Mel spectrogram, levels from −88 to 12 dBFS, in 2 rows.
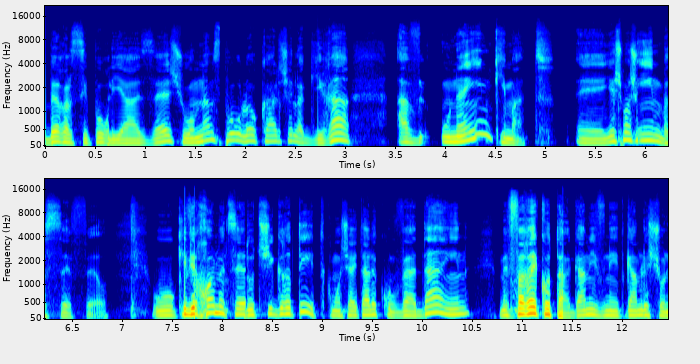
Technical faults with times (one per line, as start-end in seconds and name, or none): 0.62 compressed frames skipped
1.58-2.72 sudden gain jump
1.73 compressed frames skipped
3.73 compressed frames skipped
5.91 compressed frames skipped
7.62-7.72 sudden gain jump
8.21 compressed frames skipped
9.66 compressed frames skipped
10.89-11.40 sudden gain jump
